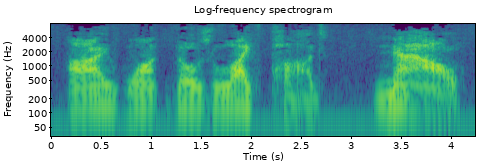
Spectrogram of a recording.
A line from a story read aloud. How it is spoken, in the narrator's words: he said through clenched teeth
